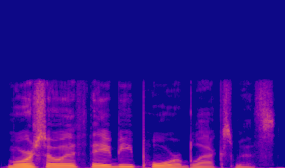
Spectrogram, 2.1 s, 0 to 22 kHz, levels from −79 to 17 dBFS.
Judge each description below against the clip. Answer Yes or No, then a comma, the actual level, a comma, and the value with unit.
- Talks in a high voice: No, medium, 170 Hz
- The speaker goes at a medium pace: Yes, average, 195 wpm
